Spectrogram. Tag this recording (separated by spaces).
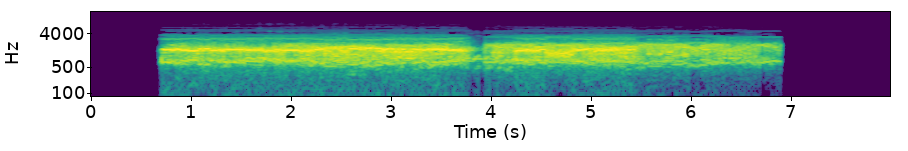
convolution fx noise processed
